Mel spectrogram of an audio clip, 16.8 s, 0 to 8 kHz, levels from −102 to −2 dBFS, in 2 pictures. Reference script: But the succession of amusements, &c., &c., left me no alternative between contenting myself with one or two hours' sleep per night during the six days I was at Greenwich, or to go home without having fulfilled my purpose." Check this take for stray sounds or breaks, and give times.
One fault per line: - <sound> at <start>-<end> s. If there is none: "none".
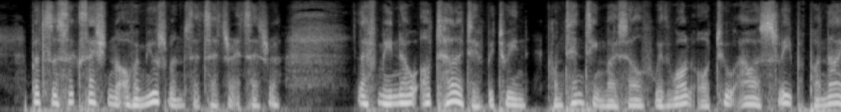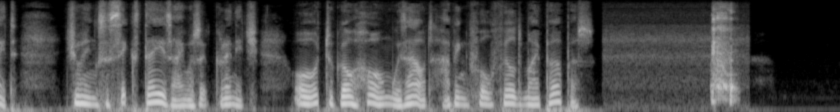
- cough at 15.5-15.8 s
